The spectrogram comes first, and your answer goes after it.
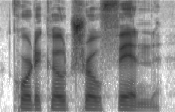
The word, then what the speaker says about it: corticotrophin: oh instead of tropin you can pronounce it and spell it trophin uh with a ph although is it uh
